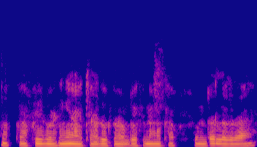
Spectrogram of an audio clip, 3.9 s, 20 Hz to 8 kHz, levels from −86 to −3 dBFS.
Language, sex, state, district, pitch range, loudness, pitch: Hindi, male, Uttar Pradesh, Deoria, 110-115 Hz, -31 LUFS, 110 Hz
